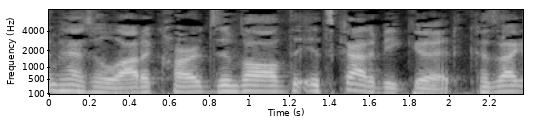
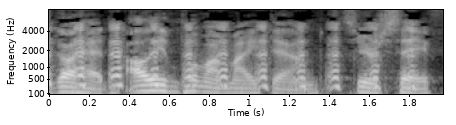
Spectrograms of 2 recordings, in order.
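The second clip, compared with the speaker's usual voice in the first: ordinary talk, nothing marked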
